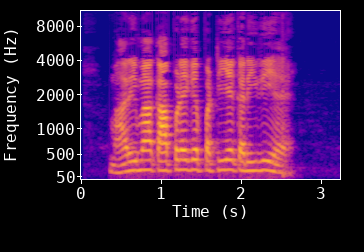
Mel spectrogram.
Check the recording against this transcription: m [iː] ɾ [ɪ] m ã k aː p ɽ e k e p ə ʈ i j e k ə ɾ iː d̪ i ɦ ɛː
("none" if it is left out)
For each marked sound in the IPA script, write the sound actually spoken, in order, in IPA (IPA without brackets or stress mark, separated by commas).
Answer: aː, i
